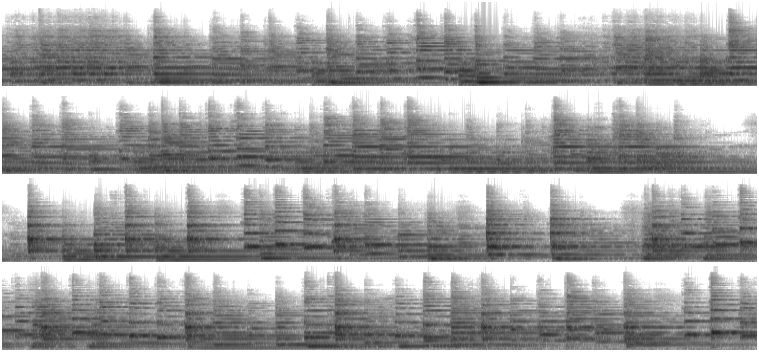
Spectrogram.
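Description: Solo Armenian qanun (plucked trapezoidal zither) playing a quick melody of plucked notes over ringing low notes. About halfway through the playing dies away briefly, then comes back with a sharp, loud stroke.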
